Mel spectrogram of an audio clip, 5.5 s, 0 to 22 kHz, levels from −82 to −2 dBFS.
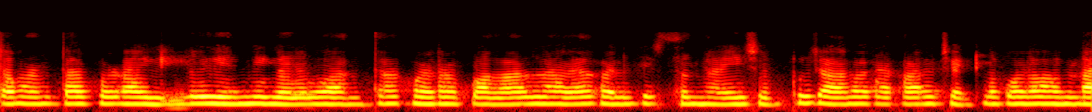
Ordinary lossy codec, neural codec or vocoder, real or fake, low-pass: none; codec, 16 kHz, 1 kbps, FreqCodec, smaller model; fake; none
